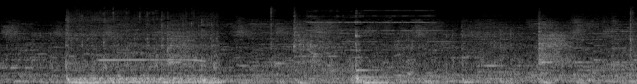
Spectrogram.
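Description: Lightning Link Tiki Fire video slot machine playing its electronic game music and spin sounds as the reels spin, with a louder stretch about a second in.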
